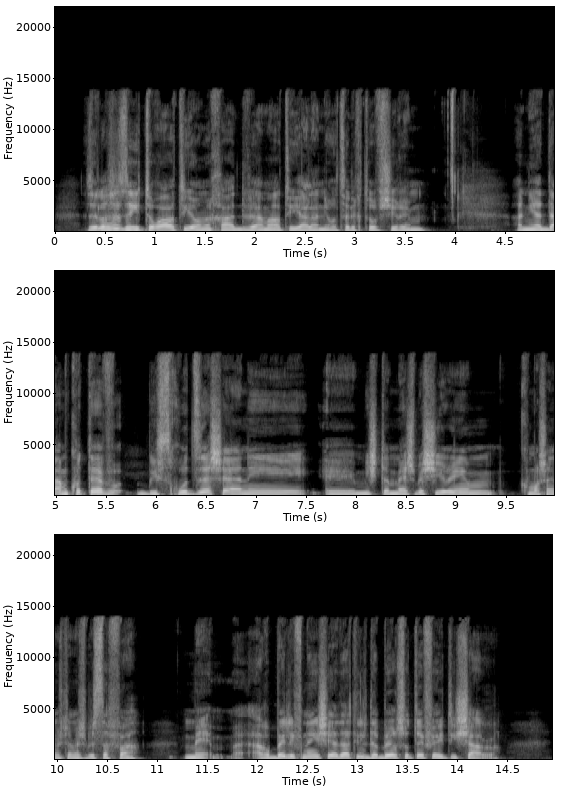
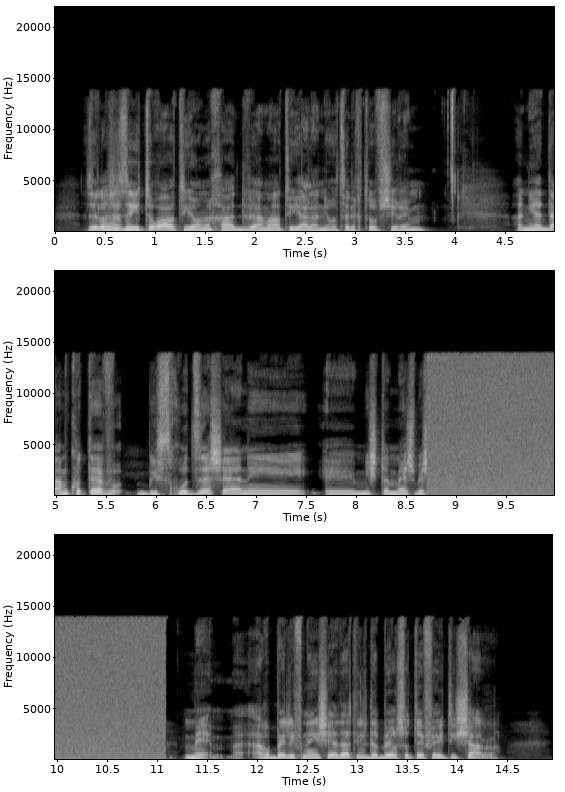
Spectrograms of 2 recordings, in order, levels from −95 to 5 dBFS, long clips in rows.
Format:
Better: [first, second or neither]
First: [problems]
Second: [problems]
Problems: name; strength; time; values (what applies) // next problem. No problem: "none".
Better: first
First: none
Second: audio cutting out; filled with static; at 8.5 s for 2.5 s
